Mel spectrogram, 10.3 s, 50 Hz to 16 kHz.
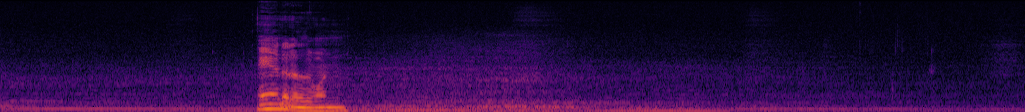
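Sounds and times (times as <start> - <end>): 
speech: 2.6 - 3.6
car driving by outside: 3.5 - 8.2.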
